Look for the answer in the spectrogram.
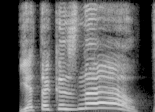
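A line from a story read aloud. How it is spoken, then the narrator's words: Excited yell. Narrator (Russian): завопил Рон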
